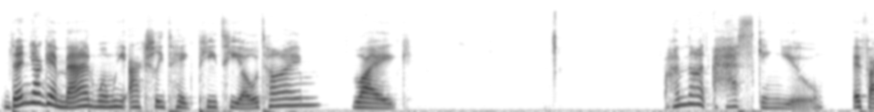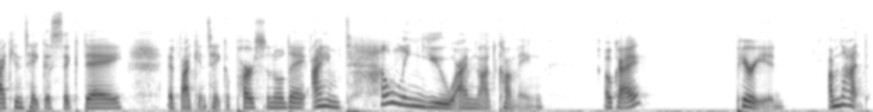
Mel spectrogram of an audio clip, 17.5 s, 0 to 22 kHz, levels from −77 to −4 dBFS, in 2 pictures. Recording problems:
none

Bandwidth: 14.5 kHz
